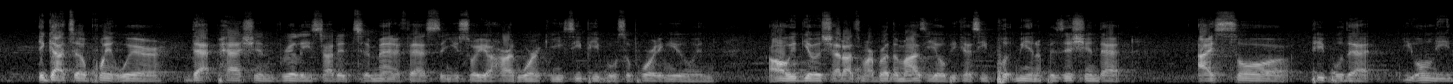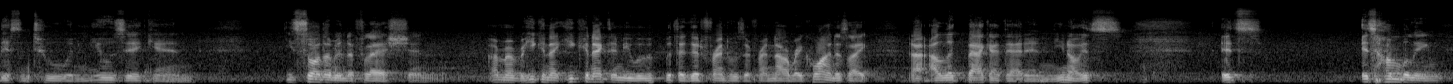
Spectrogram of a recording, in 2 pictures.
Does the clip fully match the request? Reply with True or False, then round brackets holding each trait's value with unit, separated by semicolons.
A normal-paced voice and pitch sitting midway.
False (190 wpm; 90 Hz)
